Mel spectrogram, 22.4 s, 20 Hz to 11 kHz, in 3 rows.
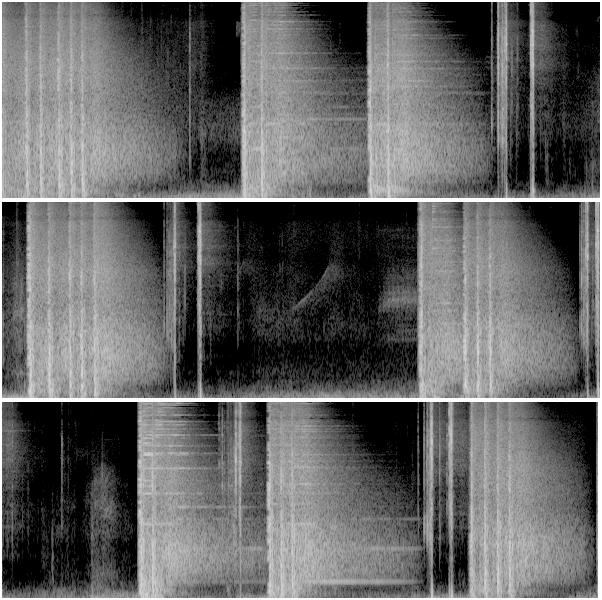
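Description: Ported 9mm CZ Shadow 2 Compact pistol fired in rapid strings of a few shots each, with short pauses between strings and an echo trailing each string.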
